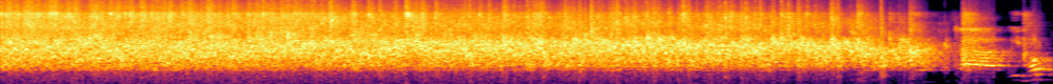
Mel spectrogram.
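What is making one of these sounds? A crowd claps and cheers loudly in a large hall.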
